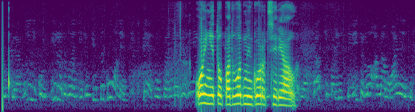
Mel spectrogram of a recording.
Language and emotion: Russian, neutral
